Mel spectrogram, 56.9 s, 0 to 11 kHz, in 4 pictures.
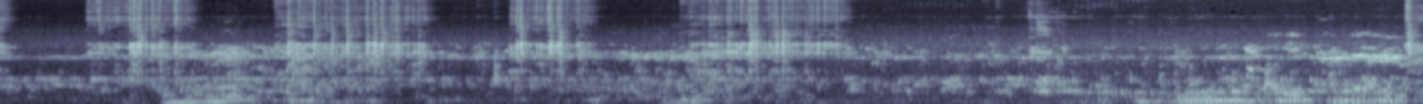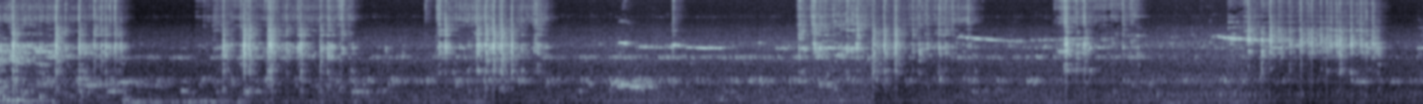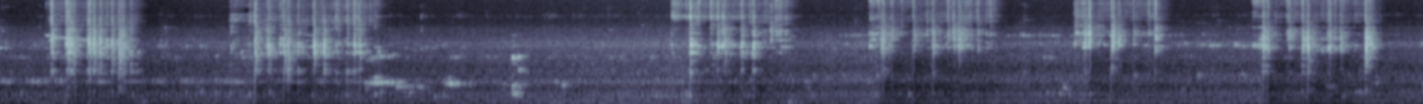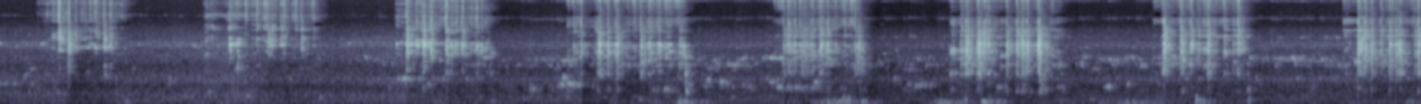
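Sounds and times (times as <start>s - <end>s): hissing metallic scraping: 22.2s - 25.8s.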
